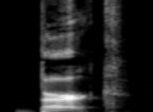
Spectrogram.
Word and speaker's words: Bourke: How do you say the last name? – Bourke. – I almost said Bjork.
